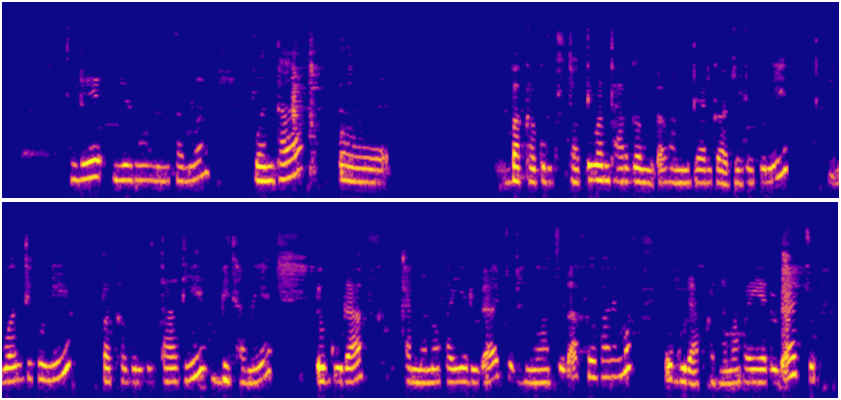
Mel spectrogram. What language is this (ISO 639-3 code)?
orm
